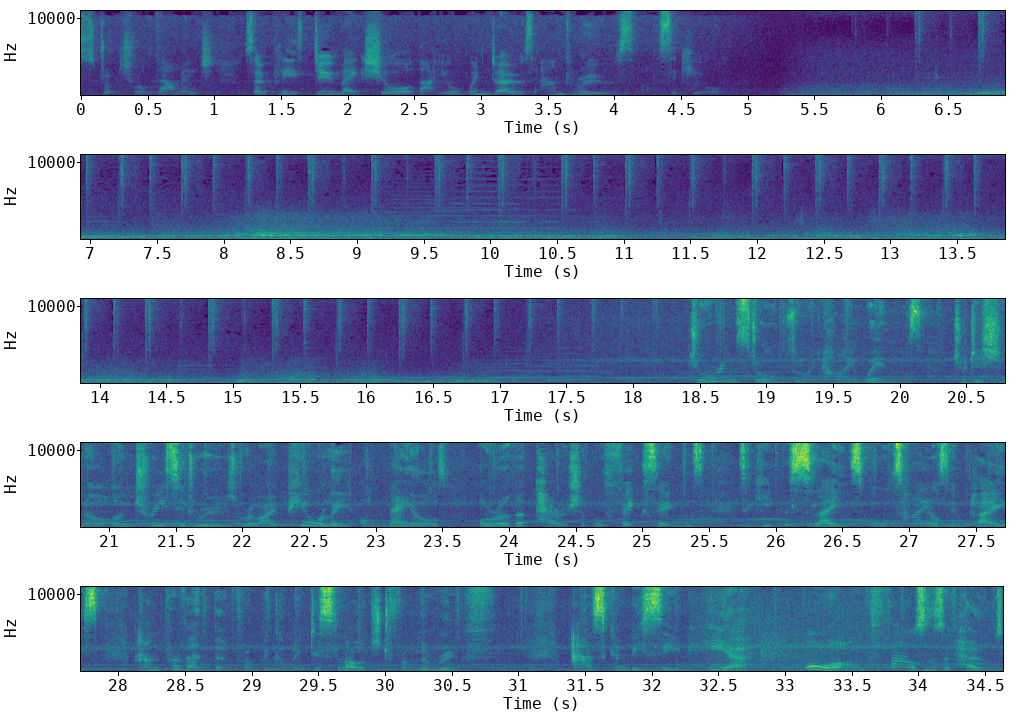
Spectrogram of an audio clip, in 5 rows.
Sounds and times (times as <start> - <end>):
Wind noise (microphone): 5.3 - 17.3
Music: 6.1 - 34.6.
